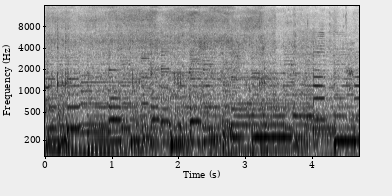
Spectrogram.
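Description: Masala spices frying in a pan for a chicken-free sabzi, giving a steady, dense sizzle that runs unbroken and fairly loud alongside a continuous musical background, with no talk.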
